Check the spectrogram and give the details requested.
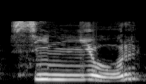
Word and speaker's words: signor: Signor, closed O. Now, I exaggerated the O, but it is closed O. Why? We tend to harmonize. If we're an English speaker, we harmonize R's. So we say door, right? More. So the R influences the preceding vowel and bleeds into it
